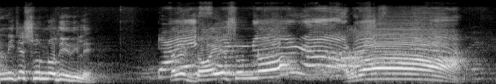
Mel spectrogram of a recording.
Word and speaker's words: ড়: মতো র এর মতো তাহলে এটা হবে যে ড এ শূন্য র ড এ শূন্য র এটা কি উচ্চারণ ডে শূন্য রূ যদি মনে করো এইটা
